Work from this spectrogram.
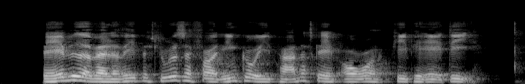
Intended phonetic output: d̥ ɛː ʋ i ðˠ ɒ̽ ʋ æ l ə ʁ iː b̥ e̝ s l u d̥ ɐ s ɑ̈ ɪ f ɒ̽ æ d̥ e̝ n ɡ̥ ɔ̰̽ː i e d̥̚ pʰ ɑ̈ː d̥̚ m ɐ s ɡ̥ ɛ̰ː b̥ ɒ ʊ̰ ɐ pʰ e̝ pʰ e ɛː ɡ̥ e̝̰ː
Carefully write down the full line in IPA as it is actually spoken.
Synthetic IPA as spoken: b̥ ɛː ʋ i ðˠ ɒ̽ ʋ æ l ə ʁ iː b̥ e̝ s l u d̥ ɐ s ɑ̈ ɪ f ɒ̽ æ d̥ e̝ n ɡ̥ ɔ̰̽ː i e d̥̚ pʰ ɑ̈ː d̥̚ n ɐ s ɡ̥ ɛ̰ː b̥ ɒ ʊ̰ ɐ pʰ e̝ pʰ e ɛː d̥ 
